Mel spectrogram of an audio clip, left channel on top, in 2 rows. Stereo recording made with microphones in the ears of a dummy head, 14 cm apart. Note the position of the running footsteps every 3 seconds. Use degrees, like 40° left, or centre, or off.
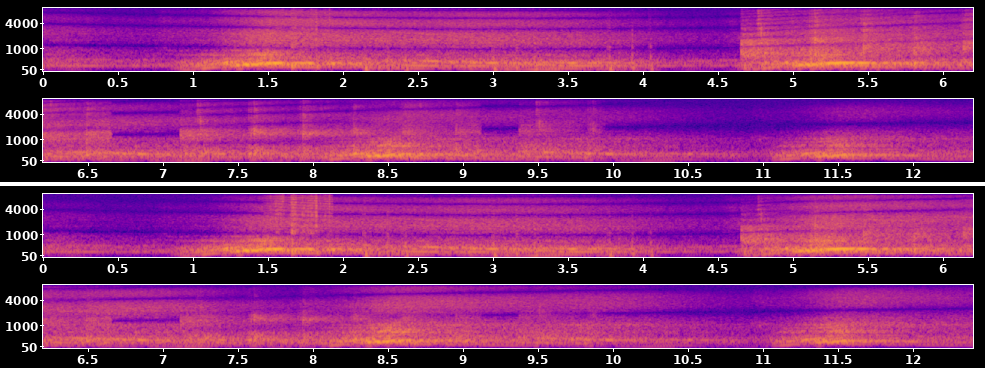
50° right, 50° left, 70° left, 80° left.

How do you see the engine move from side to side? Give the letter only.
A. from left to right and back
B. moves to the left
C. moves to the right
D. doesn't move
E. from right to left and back
C.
